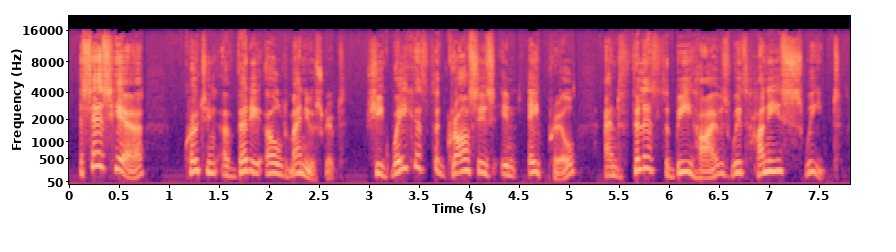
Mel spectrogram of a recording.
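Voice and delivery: high-pitched scholarly witch quoting verse; Miss Tick, bookish reciter. Acted. Miss Tick quotes an old manuscript to Tiffany, reciting. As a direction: recite it high, drawing out the last words.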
